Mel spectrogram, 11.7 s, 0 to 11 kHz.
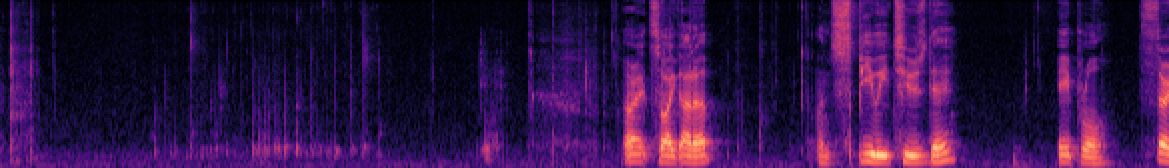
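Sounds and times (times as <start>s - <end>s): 
person sipping bottled water from a bottle: 1.5s - 3.9s, 4.8s - 6.2s
swallowing: 1.5s - 3.9s, 4.8s - 6.2s
speech: 6.2s - 7.2s, 8.2s - 9.6s, 10.6s - 11.6s.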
